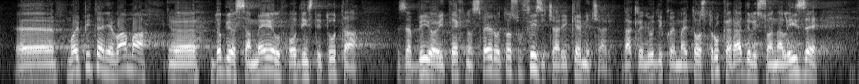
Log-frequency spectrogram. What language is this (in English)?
Croatian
